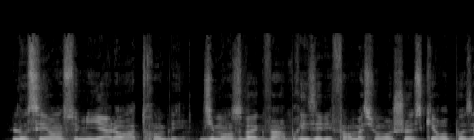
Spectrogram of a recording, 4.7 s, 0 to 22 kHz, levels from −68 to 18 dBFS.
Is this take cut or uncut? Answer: uncut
